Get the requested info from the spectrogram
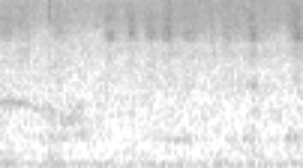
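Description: Near silence, with faint short scratches of a felt-tip sketch pen drawing on paper, several in a row.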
